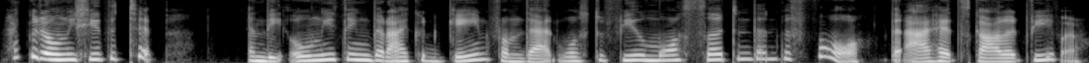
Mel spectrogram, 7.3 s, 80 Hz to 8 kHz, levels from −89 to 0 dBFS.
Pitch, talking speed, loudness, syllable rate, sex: 225 Hz, 230 wpm, -19 LUFS, 5.5 syllables/s, female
